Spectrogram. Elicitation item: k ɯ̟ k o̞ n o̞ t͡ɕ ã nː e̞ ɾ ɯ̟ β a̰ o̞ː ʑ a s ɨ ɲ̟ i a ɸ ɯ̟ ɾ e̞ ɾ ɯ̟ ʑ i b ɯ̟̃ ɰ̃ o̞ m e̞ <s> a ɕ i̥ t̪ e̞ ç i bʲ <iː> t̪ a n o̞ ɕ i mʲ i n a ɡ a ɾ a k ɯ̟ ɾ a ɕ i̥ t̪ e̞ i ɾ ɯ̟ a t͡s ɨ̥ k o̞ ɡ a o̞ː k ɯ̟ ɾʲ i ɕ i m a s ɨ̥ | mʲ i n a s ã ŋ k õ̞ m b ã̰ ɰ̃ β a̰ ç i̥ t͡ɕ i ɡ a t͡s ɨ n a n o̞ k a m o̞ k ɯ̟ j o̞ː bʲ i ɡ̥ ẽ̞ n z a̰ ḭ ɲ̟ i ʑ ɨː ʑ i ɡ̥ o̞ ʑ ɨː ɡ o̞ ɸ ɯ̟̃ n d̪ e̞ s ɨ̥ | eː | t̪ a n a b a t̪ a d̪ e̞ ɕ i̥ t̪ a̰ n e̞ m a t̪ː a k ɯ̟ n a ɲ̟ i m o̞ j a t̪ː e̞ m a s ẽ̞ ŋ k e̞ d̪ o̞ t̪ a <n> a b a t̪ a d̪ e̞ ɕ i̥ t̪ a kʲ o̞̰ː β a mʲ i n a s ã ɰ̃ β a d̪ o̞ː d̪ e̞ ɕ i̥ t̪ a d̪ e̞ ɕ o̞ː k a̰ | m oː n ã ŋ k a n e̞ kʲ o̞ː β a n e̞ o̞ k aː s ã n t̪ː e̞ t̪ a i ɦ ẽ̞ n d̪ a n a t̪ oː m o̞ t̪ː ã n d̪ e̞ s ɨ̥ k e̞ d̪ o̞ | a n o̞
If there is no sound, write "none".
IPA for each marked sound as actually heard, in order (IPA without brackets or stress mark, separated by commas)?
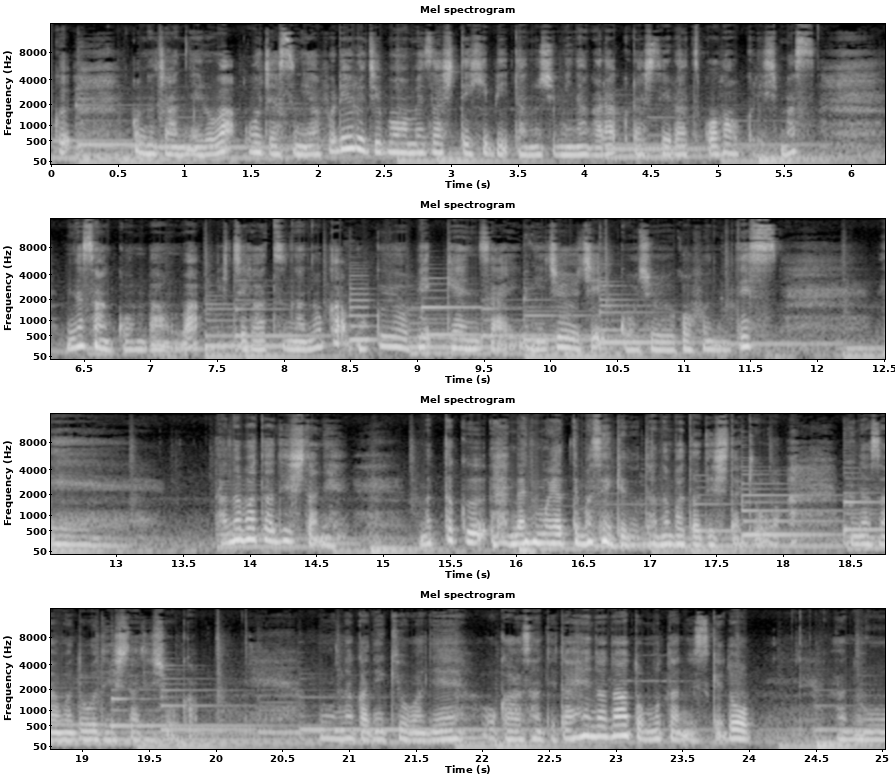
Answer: z, i, n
